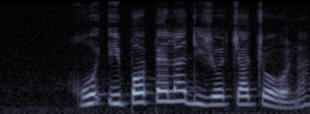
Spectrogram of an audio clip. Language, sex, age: Northern Sotho, male, 21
